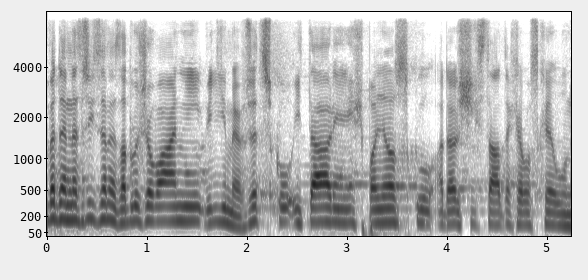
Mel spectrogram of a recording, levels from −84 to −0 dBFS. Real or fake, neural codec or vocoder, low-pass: fake; codec, 16 kHz, 2 kbps, X-Codec, HuBERT features, trained on balanced general audio; 7.2 kHz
